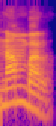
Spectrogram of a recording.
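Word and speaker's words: number: মনোযোগ দিয়ে খেয়াল করেন এই শব্দের উচ্চারণ হচ্ছে নাম্বার নাম্বার হ্যাঁ নাম্বার খেয়াল করে দেখেন এখানেও কিন্তু এমবি একসাথে আছে কিন্তু বি কিন্তু সাইলেন্ট হচ্ছে না কেন হচ্ছে না কারণ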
